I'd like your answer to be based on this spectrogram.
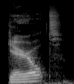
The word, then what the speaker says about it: Geralt: Or how do you say it? – Geralt. – Geralt. – Mm-hmm.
